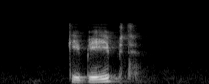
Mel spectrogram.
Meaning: past participle of beben
- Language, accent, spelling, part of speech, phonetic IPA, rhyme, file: German, Austria, gebebt, verb, [ɡəˈbeːpt], -eːpt, De-at-gebebt.ogg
